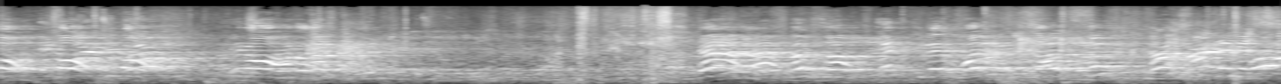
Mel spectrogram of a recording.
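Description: Several voices shouting, echoing in a large sports hall, with a sharp thud of an impact near the middle.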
